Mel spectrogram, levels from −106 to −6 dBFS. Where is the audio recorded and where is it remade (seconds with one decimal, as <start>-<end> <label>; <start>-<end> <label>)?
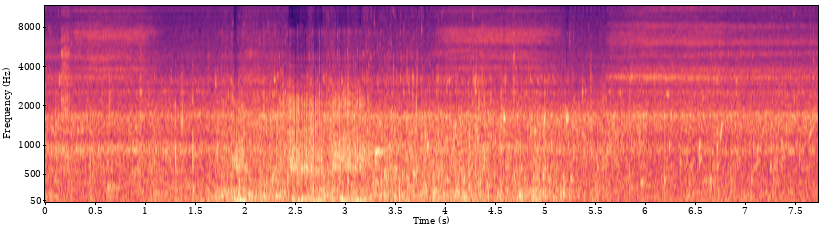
0.0-7.7 recorded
